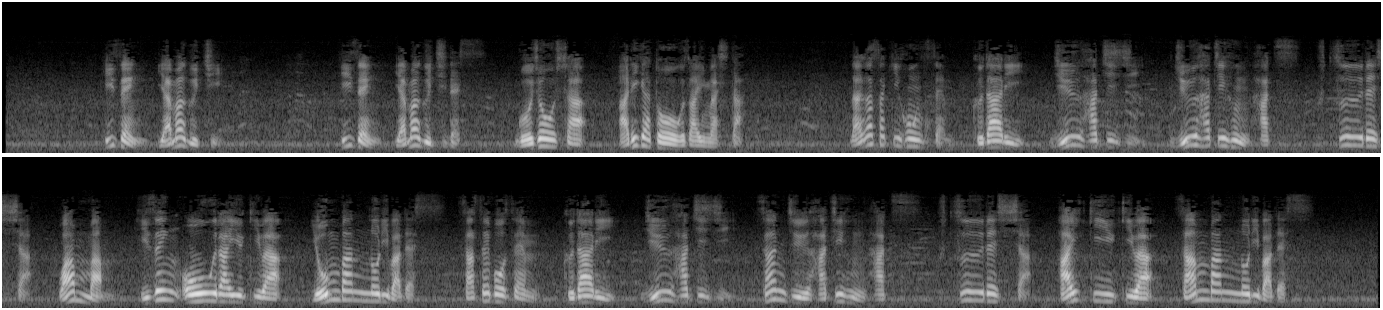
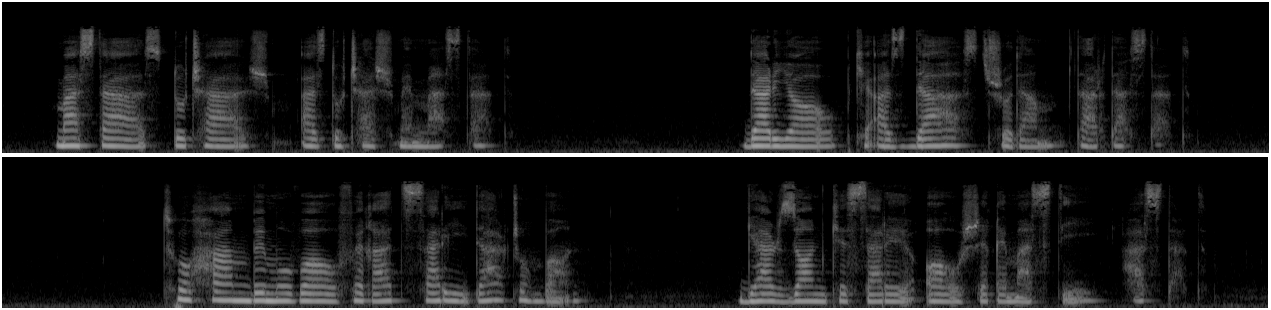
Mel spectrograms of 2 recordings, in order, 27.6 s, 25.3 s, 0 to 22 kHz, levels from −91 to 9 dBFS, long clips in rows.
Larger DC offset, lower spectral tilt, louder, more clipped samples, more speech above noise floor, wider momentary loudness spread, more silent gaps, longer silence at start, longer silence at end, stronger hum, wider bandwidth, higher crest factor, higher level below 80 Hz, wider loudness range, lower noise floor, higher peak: neither; first, -6.5 dB/octave vs -4.5 dB/octave; first, -20 LUFS vs -40 LUFS; neither; second, 28 dB vs 35 dB; first, 18 LU vs 15 LU; neither; first, 1.05 s vs 0.55 s; about the same, 0.95 s vs 0.85 s; neither; second, 7.4 kHz vs 11.5 kHz; about the same, 20 dB vs 20 dB; first, -64 dBFS vs -70 dBFS; second, 9 LU vs 12 LU; second, -47 dBFS vs -74 dBFS; first, -2 dBFS vs -22 dBFS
